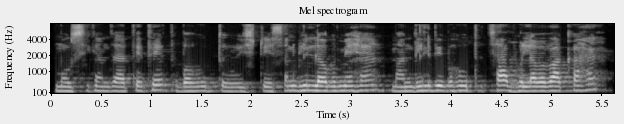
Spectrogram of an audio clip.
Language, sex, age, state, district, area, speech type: Hindi, female, 30-45, Bihar, Samastipur, rural, spontaneous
